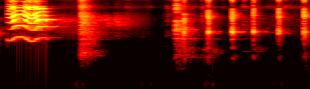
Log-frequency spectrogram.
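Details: Pet green ringneck parrot indoors that talks, saying "mummy": one brief wavering harmonic utterance, then a rasp and a series of short sharp clicks roughly every quarter second.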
